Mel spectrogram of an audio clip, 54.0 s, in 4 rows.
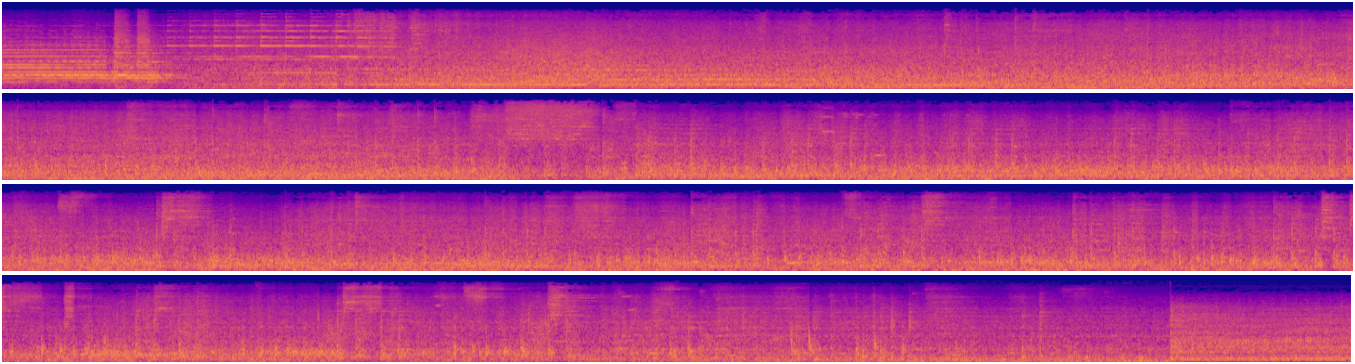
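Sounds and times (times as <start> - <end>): freight train wheels rumbling on rails: 0.0 - 54.0.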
